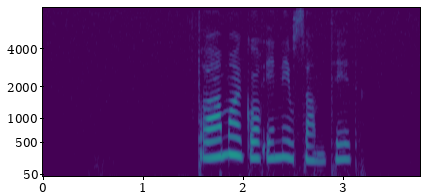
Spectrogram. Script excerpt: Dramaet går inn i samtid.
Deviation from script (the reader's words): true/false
false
